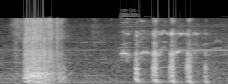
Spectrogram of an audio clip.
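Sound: fart sound effect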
